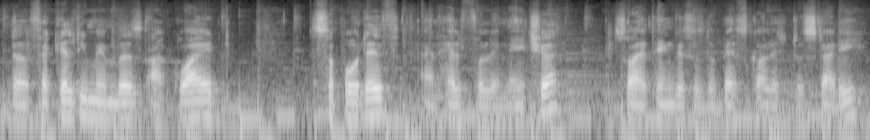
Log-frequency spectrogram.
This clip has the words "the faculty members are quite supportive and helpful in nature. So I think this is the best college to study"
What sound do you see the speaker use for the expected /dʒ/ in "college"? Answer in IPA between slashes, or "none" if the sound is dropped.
/dʒ/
